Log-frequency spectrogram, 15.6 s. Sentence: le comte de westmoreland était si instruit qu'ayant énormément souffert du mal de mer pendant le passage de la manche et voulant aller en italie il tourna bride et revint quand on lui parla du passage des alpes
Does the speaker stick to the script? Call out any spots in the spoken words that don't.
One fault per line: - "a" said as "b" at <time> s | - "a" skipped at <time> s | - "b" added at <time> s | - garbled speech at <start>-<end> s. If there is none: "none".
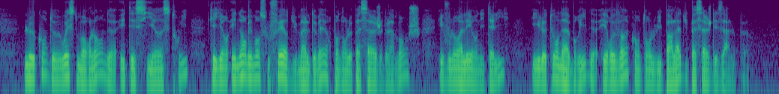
none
